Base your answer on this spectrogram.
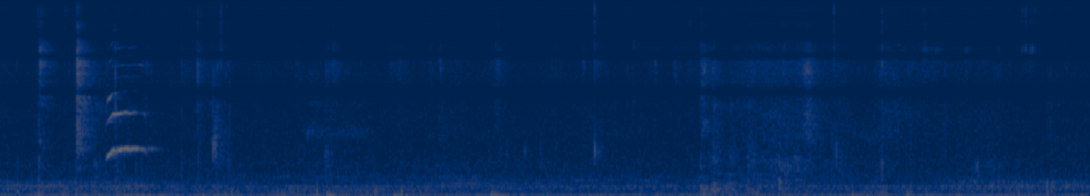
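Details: Two kittens, Huck and Molly, play with a green bean indoors; one short, clear rising meow comes early on, then soft scuffling, light taps and faint rustling as they play in a quiet room.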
